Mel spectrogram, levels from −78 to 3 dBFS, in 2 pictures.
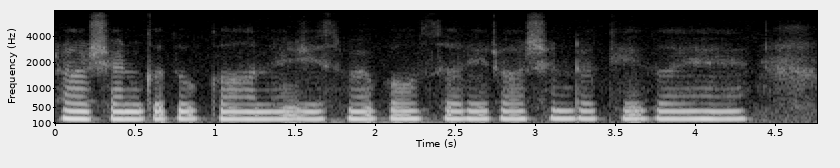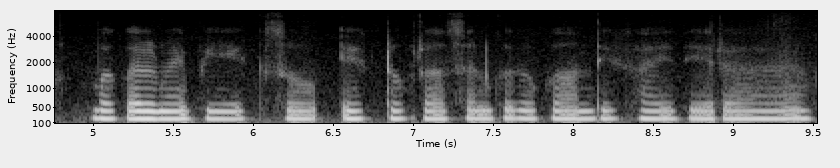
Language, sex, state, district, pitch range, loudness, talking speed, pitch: Hindi, female, Chhattisgarh, Raipur, 195-205 Hz, -16 LUFS, 155 wpm, 200 Hz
